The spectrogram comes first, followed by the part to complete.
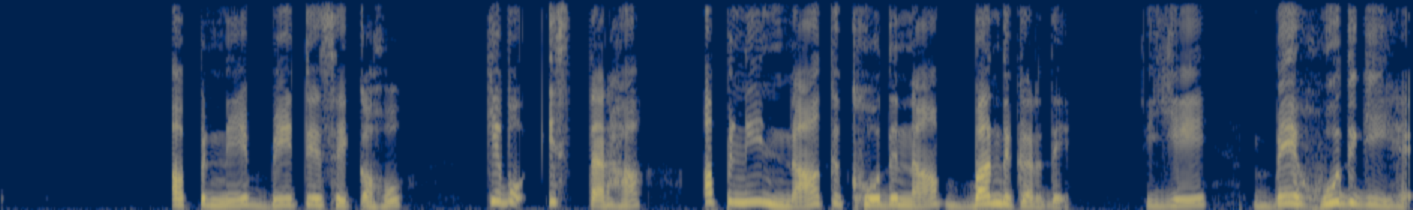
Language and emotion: Urdu, disgusted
